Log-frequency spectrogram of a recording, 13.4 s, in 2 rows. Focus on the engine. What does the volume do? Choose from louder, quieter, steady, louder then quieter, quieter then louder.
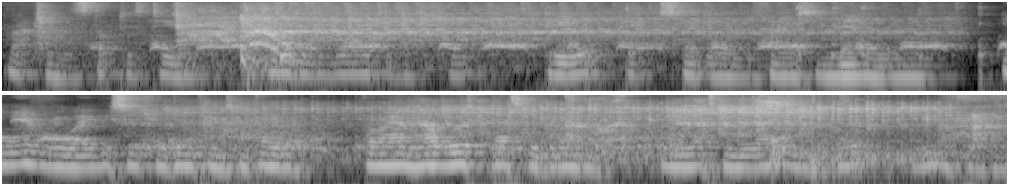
quieter then louder.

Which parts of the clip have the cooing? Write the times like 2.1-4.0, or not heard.
0.6-12.4.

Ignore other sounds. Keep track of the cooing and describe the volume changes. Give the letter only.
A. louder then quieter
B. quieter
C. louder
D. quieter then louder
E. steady
E.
